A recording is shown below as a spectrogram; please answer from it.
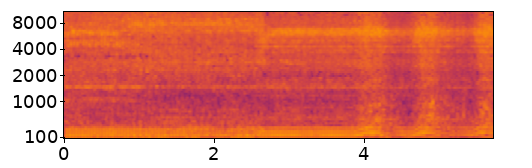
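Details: New Turbotech SD T35 4S four-stroke brush cutter, bought two days earlier, would not start; after replacing the shorted ignition coil (100 ml 20W40 oil), it buzzes evenly and picks up cleanly on throttle blips with no misfire: normal running.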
